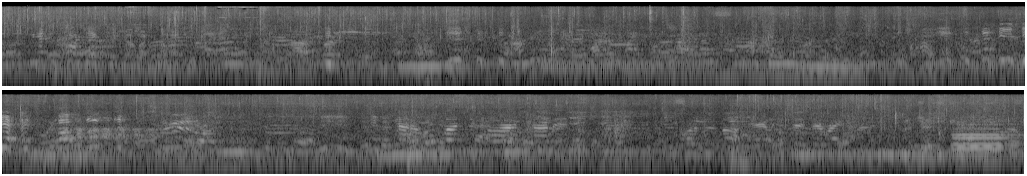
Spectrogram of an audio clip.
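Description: Wet rags swish and squeak on a car.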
